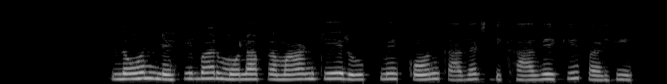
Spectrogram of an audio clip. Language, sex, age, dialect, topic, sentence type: Chhattisgarhi, female, 46-50, Northern/Bhandar, banking, statement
